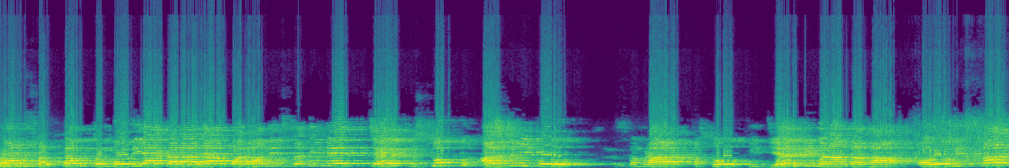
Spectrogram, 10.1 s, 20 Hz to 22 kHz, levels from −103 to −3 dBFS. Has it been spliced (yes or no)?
no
